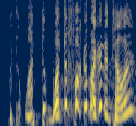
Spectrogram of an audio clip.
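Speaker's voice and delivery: high, fast flustered panic; panic, rushing words; panicked rush. Acted. Deadpool panics.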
